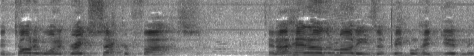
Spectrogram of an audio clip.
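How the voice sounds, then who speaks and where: Raising and projecting his voice, a man talks at a high pitch and fairly quick pace with ordinary pitch variation amid noticeable background noise. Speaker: church mission trip leader. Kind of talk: church presentation speech. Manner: folksy, halting.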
